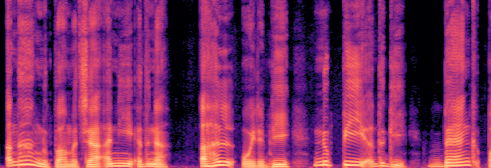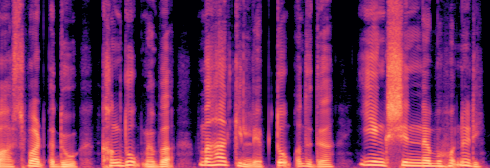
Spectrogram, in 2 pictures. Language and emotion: Manipuri, disgusted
